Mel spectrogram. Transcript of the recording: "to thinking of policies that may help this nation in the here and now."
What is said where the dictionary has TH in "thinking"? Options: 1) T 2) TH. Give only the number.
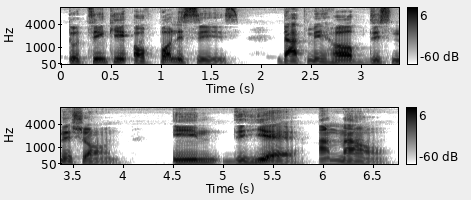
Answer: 1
